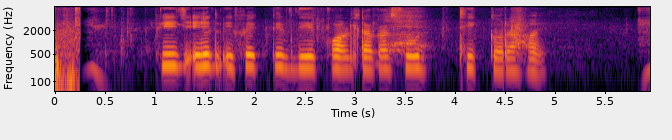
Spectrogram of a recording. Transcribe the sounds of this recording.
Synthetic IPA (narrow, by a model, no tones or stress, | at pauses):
pʰid͡ʑelḭpʰek̚ʈibniekɔlʈakasud | ʈʰikːɔɾahɔe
